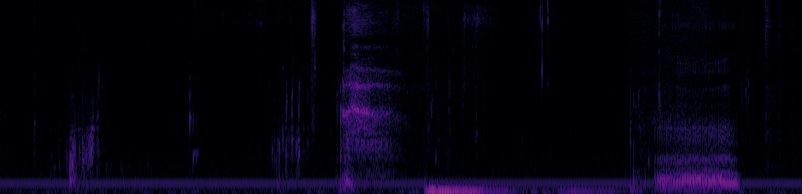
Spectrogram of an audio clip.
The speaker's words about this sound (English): All right, let's give this Green Apple a try.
